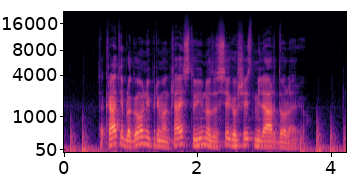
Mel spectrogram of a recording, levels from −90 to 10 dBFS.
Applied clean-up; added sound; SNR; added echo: none; Knock; 18 dB; none.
